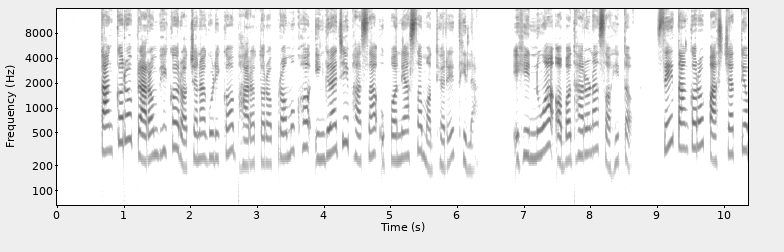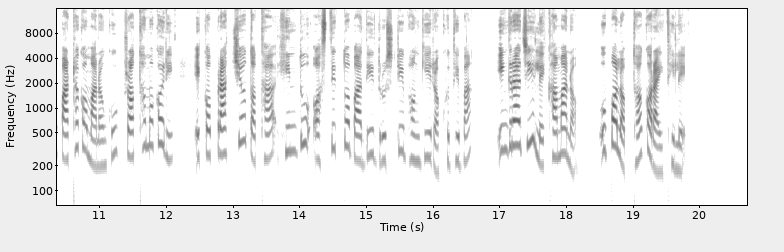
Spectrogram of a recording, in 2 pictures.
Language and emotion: Odia, neutral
